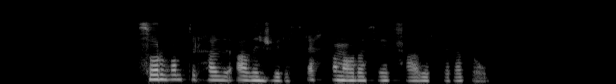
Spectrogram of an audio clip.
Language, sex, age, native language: Icelandic, female, 30-39, Portuguese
